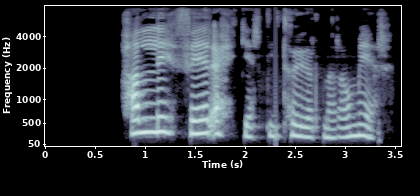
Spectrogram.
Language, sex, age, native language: Icelandic, female, 20-29, Thai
